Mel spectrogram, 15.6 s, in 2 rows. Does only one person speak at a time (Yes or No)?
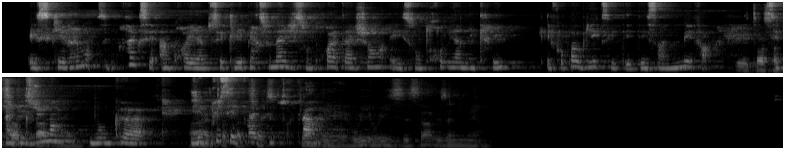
No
